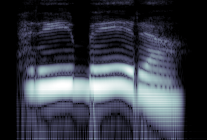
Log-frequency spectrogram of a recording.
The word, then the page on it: ಹ್ರೀಬೇರ: hrībēra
